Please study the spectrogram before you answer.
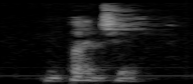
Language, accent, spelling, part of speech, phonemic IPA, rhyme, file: English, Southern England, budgie, noun, /ˈbʌd͡ʒi/, -ʌdʒi, LL-Q1860 (eng)-budgie.wav
- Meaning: A budgerigar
